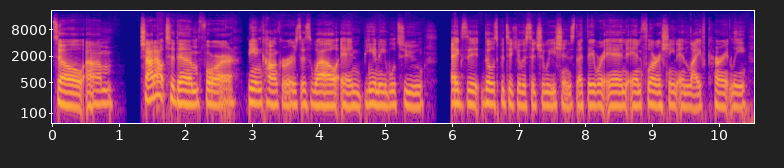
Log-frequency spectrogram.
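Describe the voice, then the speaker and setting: A woman's voice: low-pitched, little pitch movement, moderate pace, dry recording, clean studio sound. Congested woman hosting a talk show. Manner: chatty, addresses viewers directly. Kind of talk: casual talk show intro.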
